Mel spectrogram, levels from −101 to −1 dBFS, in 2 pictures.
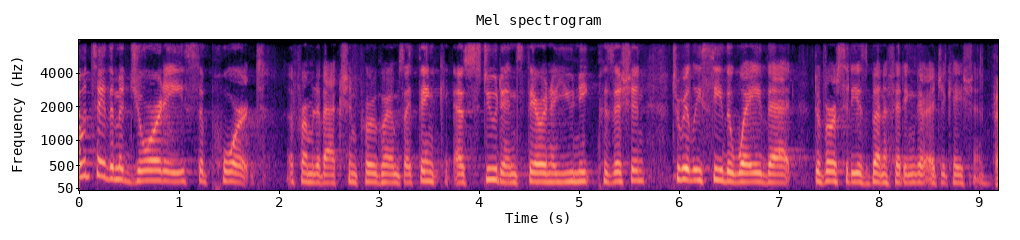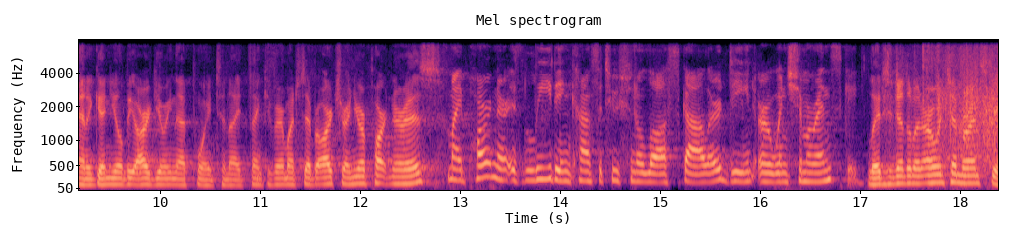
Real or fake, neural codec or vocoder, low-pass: real; none; 7.2 kHz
